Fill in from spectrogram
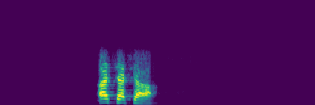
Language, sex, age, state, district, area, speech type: Dogri, female, 30-45, Jammu and Kashmir, Samba, rural, conversation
